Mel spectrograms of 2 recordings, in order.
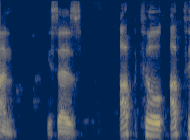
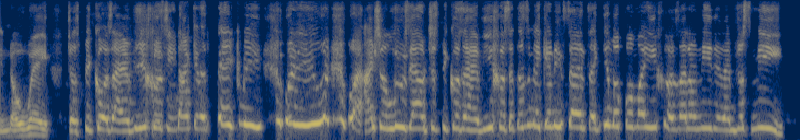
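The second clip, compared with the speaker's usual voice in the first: put-on loud, very high-pitched sobbing; 14 semitones higher, 5 dB louder than usual. Retelling a story where a man begs on the floor: retelling a crying plea. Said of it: "he's crying and sobbing".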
